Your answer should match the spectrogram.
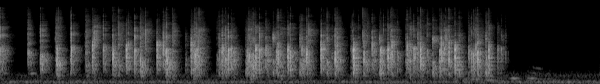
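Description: A small group of people applauding: quick, irregular hand claps that stop suddenly about five seconds in.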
